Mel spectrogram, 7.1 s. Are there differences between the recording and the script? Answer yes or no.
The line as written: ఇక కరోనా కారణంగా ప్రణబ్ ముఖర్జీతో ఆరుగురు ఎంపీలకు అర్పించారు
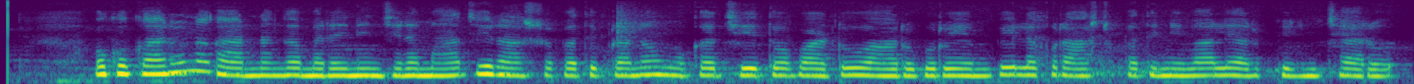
yes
